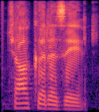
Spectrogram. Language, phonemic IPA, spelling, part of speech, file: Pashto, /t͡ʃɑ kəra d͡ze/, چا کره ځې, phrase, Ps-چا کره ځې.oga
- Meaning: Whose (house, place etc) are you going to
